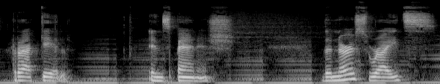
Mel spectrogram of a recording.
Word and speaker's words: Rachel: c h e l although it was always pronounced Rael or Raquel so Flash Forward I'm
